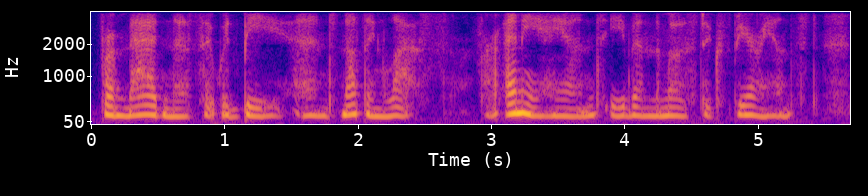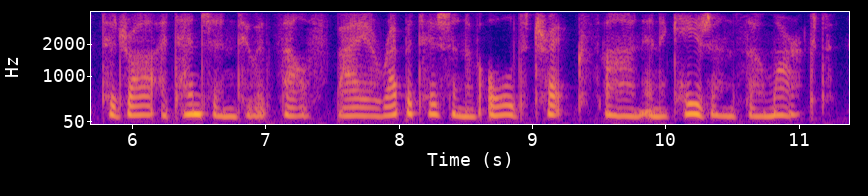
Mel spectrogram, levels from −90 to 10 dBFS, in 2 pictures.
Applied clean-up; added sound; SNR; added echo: none; none; none; none.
